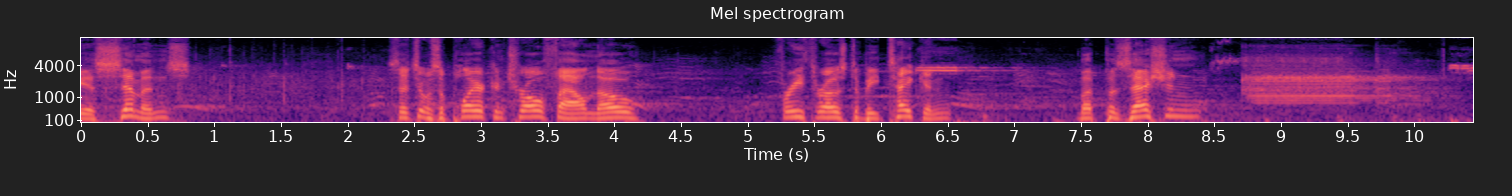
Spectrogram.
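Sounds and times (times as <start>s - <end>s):
speech: 0.0s - 0.9s, 2.3s - 4.3s, 5.2s - 6.8s, 7.5s - 8.6s
electronic buzzer droning through a large arena: 8.7s - 10.0s.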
